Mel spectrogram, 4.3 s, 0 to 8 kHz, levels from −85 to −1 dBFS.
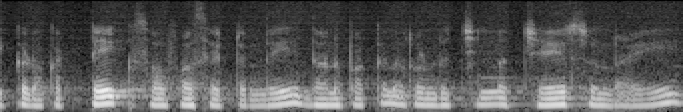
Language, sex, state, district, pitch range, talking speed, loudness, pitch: Telugu, male, Andhra Pradesh, Chittoor, 125-140 Hz, 170 wpm, -20 LUFS, 130 Hz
